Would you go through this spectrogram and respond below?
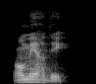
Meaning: past participle of emmerder
- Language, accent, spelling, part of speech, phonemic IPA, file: French, France, emmerdé, verb, /ɑ̃.mɛʁ.de/, LL-Q150 (fra)-emmerdé.wav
